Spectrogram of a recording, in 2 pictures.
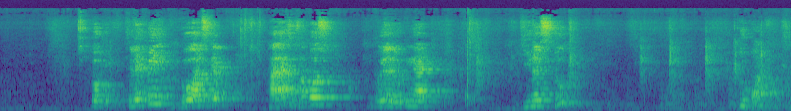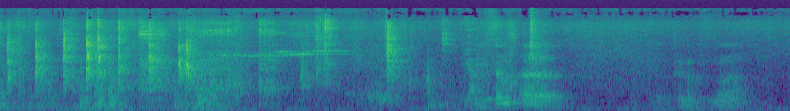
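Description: A man speaks in a lecturing manner.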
